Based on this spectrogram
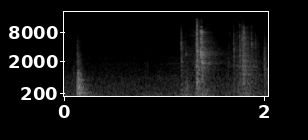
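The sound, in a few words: knock on a door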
